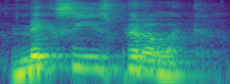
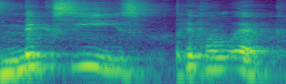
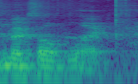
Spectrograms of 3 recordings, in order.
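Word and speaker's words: Mxyzptlk: K all right but the way that it's pronounced is Mixie pic okay it's mixes pic and people say mixx all the freaking time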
